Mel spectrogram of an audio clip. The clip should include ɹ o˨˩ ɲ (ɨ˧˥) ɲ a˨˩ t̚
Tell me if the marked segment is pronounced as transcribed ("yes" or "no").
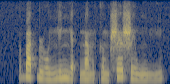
no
